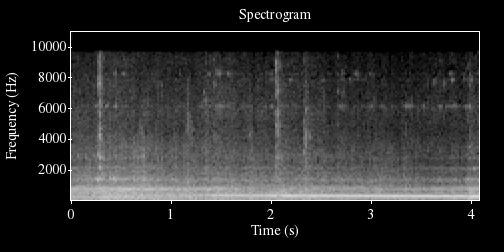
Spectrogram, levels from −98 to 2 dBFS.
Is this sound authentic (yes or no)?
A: yes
